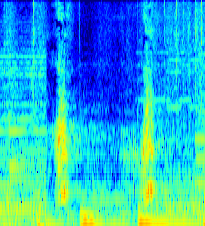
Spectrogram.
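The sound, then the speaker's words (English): A man imitates a dog's bark, two short barking bursts ringing out over steady background music, clear and fairly loud above the melody. “Did you hear me barking on that music?”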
